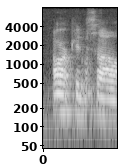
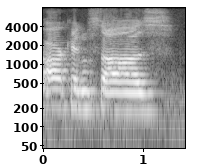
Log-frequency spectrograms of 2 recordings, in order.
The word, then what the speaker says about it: Arkansas: on that was that at the end of the the name Arkansas you don't hear an S sound you hear it saying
